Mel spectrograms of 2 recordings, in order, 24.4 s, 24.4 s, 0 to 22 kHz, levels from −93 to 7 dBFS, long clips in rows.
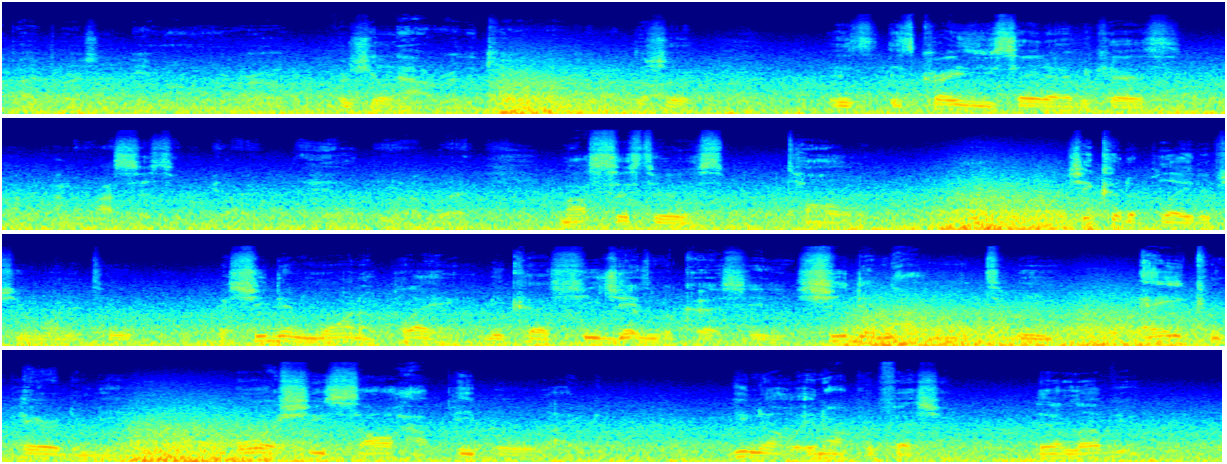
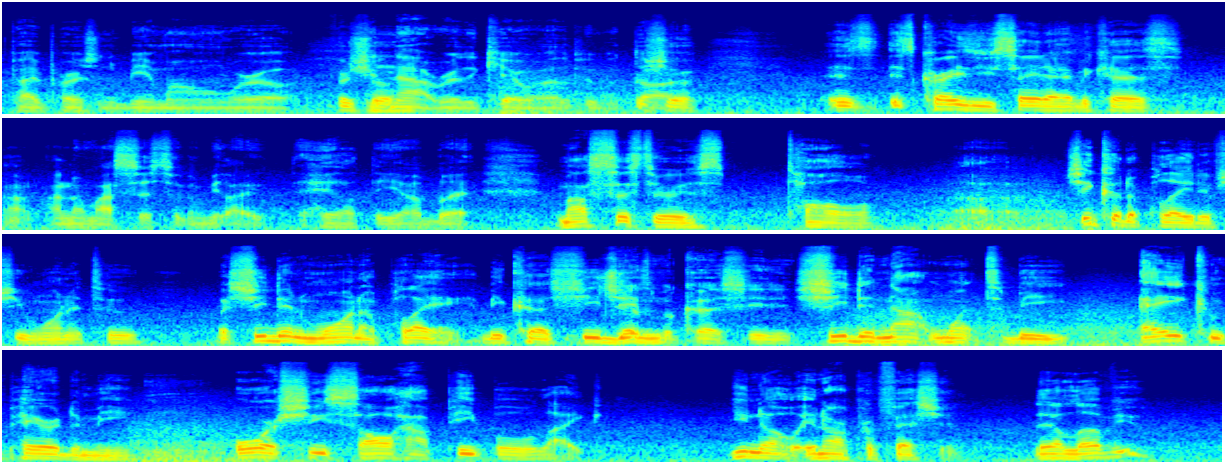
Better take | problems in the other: second | wind noise on the microphone; heavy; 1 dB below the speech; occasional gusts in the second

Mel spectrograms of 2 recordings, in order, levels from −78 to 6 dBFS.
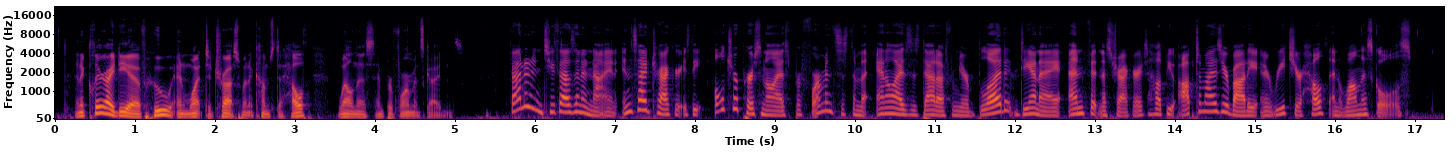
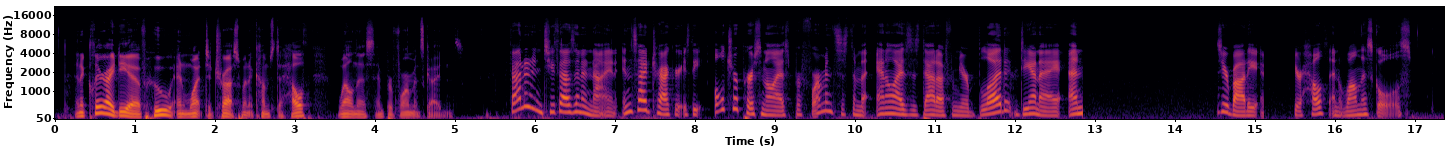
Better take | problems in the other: first | audio cutting out; at 13 s for 1.5 s and at 15 s

